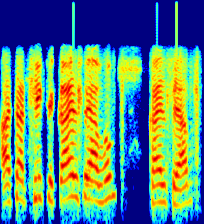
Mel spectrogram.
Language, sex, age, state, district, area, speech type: Maithili, other, 18-30, Bihar, Madhubani, rural, conversation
